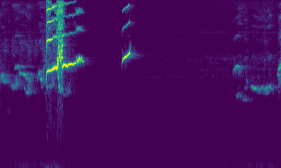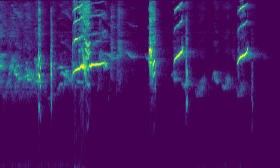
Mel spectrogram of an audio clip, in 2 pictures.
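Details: Oriental magpie-robin singing, played to coax a reluctant bird into song: loud bursts of sharp chirps and slurred whistles, a brief pause, then a rapid run of varied high notes and short downward-slurred calls.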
